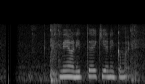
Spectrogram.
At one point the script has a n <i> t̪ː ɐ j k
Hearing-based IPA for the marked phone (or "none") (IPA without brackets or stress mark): i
